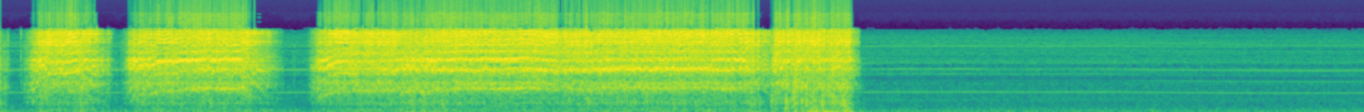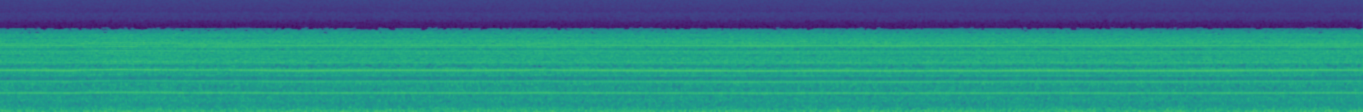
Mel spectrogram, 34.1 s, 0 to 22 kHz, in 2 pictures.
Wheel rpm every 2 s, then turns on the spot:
100, 120, 190, 220, 200, 90, 0, 0, 0, 0, 0, 0, 0, 0, 0, 0, 0.
none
